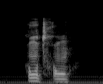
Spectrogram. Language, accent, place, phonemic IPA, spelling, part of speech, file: French, France, Lyon, /kɔ̃.tʁɔ̃/, compterons, verb, LL-Q150 (fra)-compterons.wav
- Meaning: first-person plural future of compter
